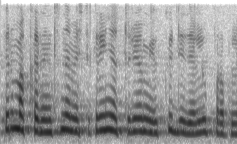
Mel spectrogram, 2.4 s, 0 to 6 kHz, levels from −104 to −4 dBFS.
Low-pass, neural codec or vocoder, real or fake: 5.4 kHz; none; real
